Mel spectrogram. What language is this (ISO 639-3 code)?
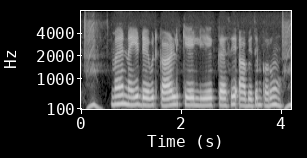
hin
